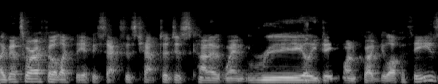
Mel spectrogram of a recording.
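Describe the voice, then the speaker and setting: A man with a bright, sharp tone and fairly low pitch talks very fast against a quiet background. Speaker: vet educator. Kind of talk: teaching discussion. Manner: mumbling.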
